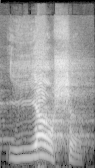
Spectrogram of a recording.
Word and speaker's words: Yahshua: O verdadeiro nome do Messias está do lado direito da sua tela e a pronúncia dele é Yahshua.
